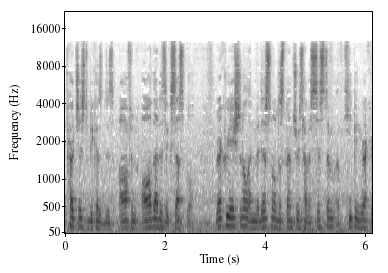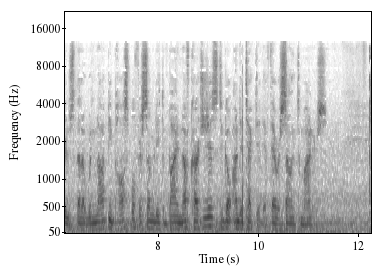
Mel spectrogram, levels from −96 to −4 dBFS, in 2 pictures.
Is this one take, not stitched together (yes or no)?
yes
